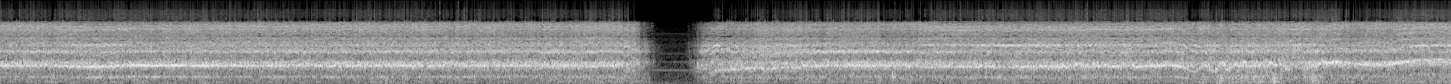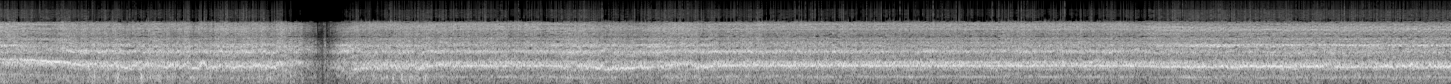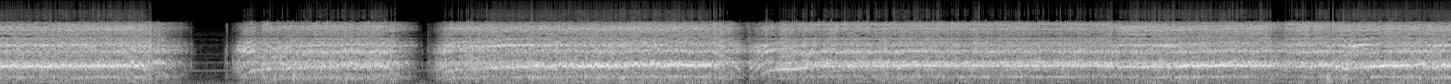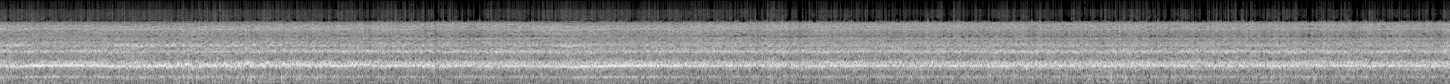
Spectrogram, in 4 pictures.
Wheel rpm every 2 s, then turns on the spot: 220, 230, 230, 120, 220, 210, 250, 270, 160, 210, 210, 230, 230, 210, 200, 100, 150, 210, 170, 230, 220, 220, 220, 230, 230, 230, 240, 230, 230.
none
